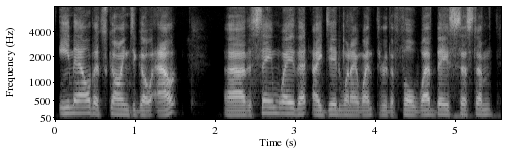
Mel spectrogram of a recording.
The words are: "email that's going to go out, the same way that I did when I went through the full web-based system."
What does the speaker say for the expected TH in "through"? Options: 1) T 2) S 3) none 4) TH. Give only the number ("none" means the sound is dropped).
4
